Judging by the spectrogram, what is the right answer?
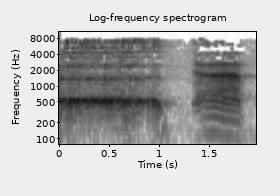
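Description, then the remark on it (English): Two loud belches in a row after a meal: a long, droning burp lasting about a second, then a short pause and a second, shorter croaking burp. “you didn't even burp.”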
